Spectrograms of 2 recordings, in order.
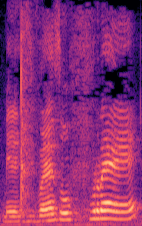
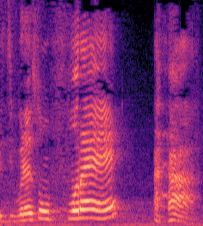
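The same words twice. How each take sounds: First: Said in the usual way. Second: Playful Ivorian accent, high rising finish. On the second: Shown as a demonstration. Livestreamer showing viewers how Ivorians talk, in an Ivorian accent. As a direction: put on an Ivorian accent, louder and higher. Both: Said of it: "Je vais prendre l'accent ivoirien pour parler".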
